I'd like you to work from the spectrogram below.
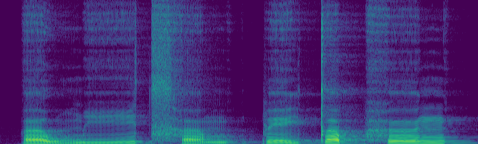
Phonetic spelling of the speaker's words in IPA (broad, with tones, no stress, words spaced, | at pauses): ɐ˨˩wmiː˨˥t͡sʰɐ˨˩m | pe˨˩jt̪ɐ˧p̚ hɵ˥n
